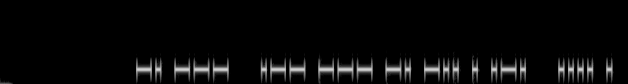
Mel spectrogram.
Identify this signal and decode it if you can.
Morse code, heard as a keyed tone, about 25 wpm, 700 Hz. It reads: NO WONDER HE
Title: Sentences from Top 1000 Words - Review Part 3 - 25wpm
